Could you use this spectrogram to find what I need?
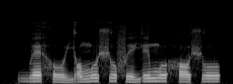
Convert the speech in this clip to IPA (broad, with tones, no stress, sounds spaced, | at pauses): b ɛ˧ h o˨ j ɔ˨˦ m o˦ ʃ o˦ f e˧ j e˦ m o˦ h ɔ˧ ʃ o˦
